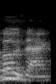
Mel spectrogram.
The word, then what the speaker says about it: Bodzak: i say your name bozak or bodzick whichever way is fine uh bozak is actually the correct pronunciation is here with us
